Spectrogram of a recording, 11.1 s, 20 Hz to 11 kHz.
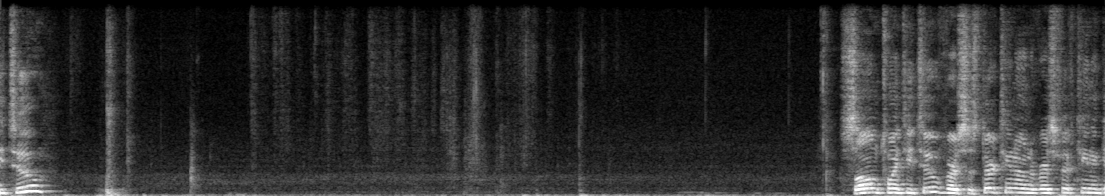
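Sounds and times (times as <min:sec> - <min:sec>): low steady hum: 0:00.0 - 0:11.0
book pages turning: 0:02.4 - 0:06.2.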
